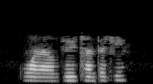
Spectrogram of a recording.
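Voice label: Scottsdale Police Department South Dispatch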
